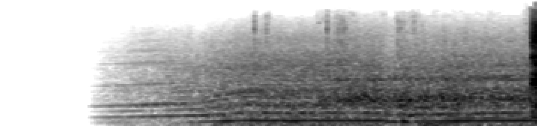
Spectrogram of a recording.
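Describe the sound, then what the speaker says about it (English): All-wheel drive car launching in the Forza Horizon racing game, its engine note rising steadily from silence into a strong, climbing roar, close and alone. "No issues on the launch thanks to the all-wheel drive system."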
